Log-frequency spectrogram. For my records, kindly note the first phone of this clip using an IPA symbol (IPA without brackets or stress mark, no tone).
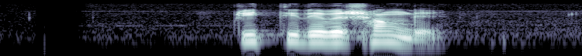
p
